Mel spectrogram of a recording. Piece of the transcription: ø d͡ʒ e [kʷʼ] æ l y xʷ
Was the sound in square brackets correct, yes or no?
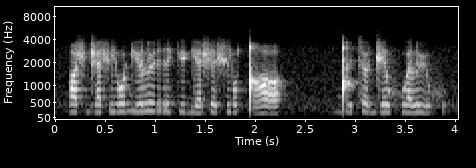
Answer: no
